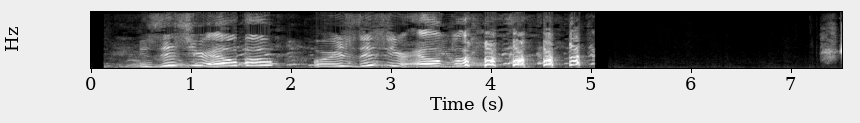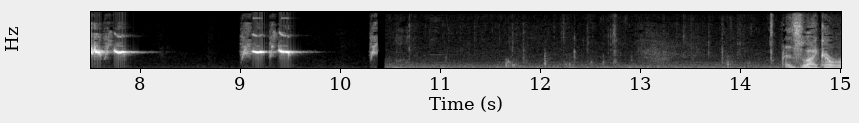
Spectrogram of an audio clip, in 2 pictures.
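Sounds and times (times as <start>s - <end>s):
high whistle-like squeaks: 7.3s - 8.3s, 9.0s - 9.9s.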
